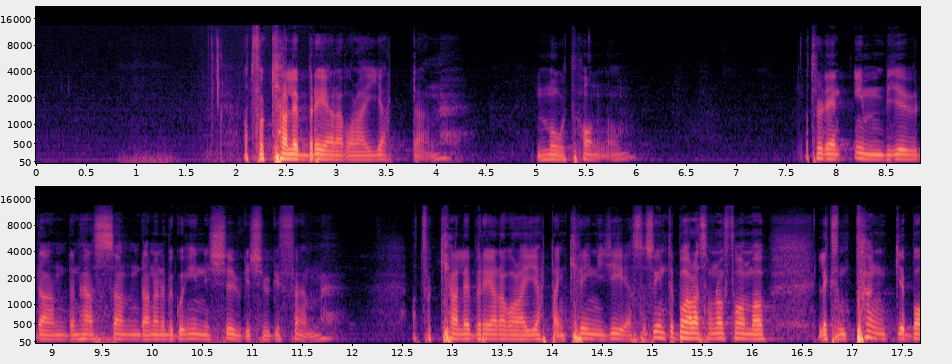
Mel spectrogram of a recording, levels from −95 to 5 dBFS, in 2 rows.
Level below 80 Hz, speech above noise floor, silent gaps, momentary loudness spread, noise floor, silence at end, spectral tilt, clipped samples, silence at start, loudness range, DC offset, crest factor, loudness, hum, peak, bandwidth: -38 dBFS; 44 dB; none; 20 LU; -66 dBFS; 0 s; -7 dB/octave; under 0.1%; 1.8 s; 12 LU; under 0.1%; 24 dB; -22 LUFS; none; 0 dBFS; 13 kHz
